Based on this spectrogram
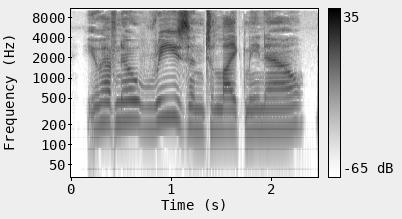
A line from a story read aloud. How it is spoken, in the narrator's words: Nynaeve said miserably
